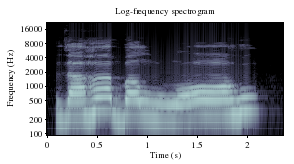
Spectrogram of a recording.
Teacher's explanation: آگے دیکھتے ہیں، ذہب اللہ، ذال نرم اور باریک، ہا آ گیا ہے، سینے والا ہا، یہ ہا جو ہے یہ کہاں سے ادا ہوتا ہے، ہا سینے کی طرف والے حصے سے ہا ادا ہوتا ہے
